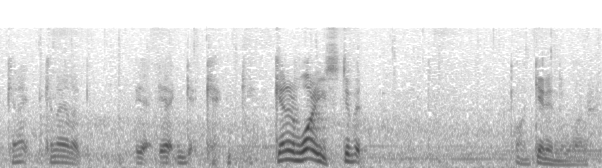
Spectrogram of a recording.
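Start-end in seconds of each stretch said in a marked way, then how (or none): 2.7-3.6 louder, higher scolding order; exasperated yell. Real, not acted. Player yelling at a gazelle to get in the water. 5.1-5.9 quieter, lower gentle urging; soft coaxing. Real, not acted. Player coaxing a gazelle into the water, soft urging.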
